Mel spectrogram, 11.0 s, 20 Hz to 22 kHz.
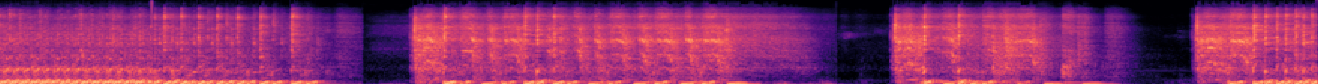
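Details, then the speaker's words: Heavily modified 1995 Harley-Davidson Dyna 1340 bobber, first start in 3 years after a tank clean-out and an added fuel filter, pops loudly and unevenly from open pipes. It runs only on choke and won't idle or take throttle; owner suspects a top-end noise. "so you can hear it's fired but it only ran on choke and it was pretty not a bit noisy anyway but then I'm I kind of felt like there was a noise like a top in noise or something going on there too so just gonna leave it for a bit it wouldn't run that wouldn't idle wouldn't even throttle"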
